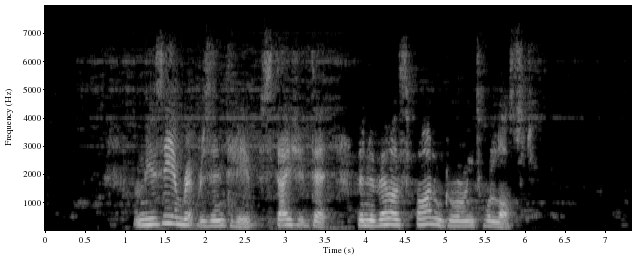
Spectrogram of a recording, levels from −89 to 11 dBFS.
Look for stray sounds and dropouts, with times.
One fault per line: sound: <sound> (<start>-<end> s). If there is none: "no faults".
no faults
